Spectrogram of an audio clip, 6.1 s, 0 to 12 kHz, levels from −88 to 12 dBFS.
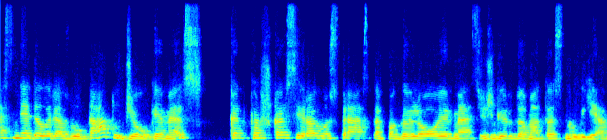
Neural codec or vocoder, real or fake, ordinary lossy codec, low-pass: none; real; Opus, 16 kbps; 10.8 kHz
